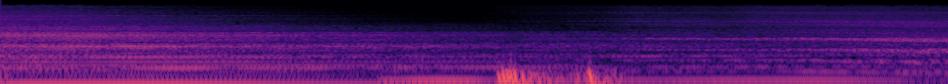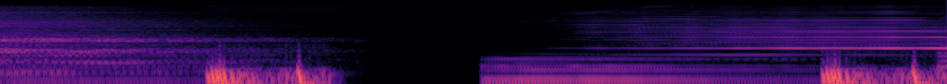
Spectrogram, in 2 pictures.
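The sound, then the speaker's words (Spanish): Heartbeat sound effect of an old man's heart: three slow pairs of deep, muffled double thumps over a steady low droning hum, with a brief full silence between the second and third pair. “Era el latir del corazón del viejo. Aumentó aún más mi furia, tal como el redoblar de un tambor estimula el coraje de un soldado.”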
